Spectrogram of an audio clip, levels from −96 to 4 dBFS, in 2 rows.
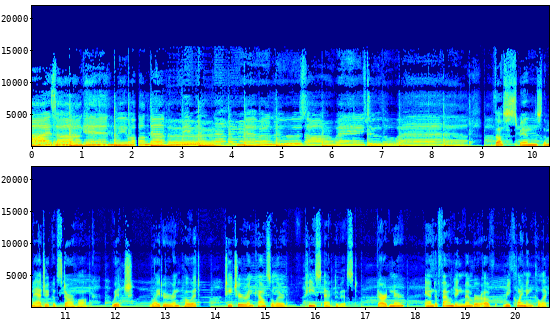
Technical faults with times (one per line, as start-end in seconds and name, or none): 2.03-2.29 call audio freeze
2.20-2.38 short concealed packet loss
8.20-8.94 jitter buffer speed-up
